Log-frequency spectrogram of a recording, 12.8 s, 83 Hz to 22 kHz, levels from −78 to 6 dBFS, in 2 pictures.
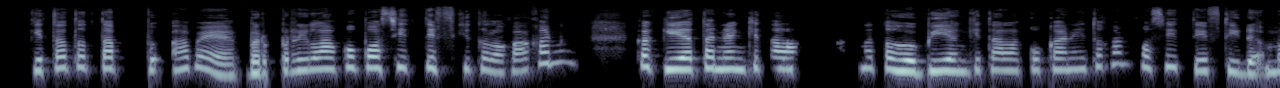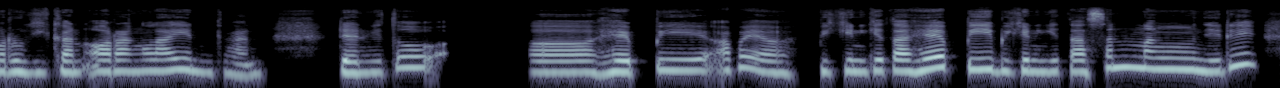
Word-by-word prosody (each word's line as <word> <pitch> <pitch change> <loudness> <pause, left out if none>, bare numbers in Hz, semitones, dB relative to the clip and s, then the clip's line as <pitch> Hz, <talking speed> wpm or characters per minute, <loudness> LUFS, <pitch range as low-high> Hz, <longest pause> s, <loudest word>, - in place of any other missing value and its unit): kita 255 +3 0
tetap 295 -2 0
pe - - 0
apa 290 +3 -2
ya 200 - +1
berperilaku 260 +7 +1
positif 305 0 +1
gitu 285 -2 -9
loh 240 - 0
Kak, 245 - -1
kan - - -7 0.4
kegiatan 280 -2 +5
yang 280 - +3
kita 290 +1 -6
lakukan 275 - -7 0.3
atau 280 -2 0
hobi 245 - +1
yang 245 - 0
kita 265 +1 -4
lakukan 265 +1 -3
itu 280 +4 -5
kan 395 - -5
positif, 310 -4 -3
tidak 225 -3 -1
merugikan 235 -1 -1
orang 245 0 +1
lain 255 +1 +1
kan 195 -4 -8 0.4
dan 220 -2 +4
itu, 230 +6 -6 0.7
eee, 230 0 +1
happy 235 +2 +1 0.2
apa 260 +4 -4
ya, 235 - 0 0.2
bikin 240 0 -3
kita 255 0 +3
happy, 280 -1 +4
bikin 245 0 -1
kita 240 0 -2
seneng 310 -2 +2 0.2
jadi 335 +11 0
260 Hz, 190 wpm, -23 LUFS, 240-290 Hz, 0.7 s, kegiatan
